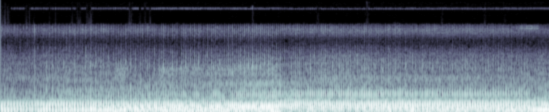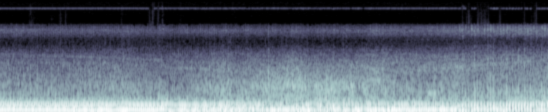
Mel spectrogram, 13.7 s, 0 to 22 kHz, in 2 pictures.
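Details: Triumph Bonneville T100 with drag pipes after air baffle removal and stage 4 ECU tune, riding: pulls cleanly through revs and shifts, low grumble with no overrun pops or backfires; problem fixed.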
